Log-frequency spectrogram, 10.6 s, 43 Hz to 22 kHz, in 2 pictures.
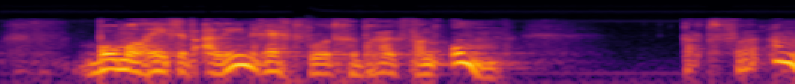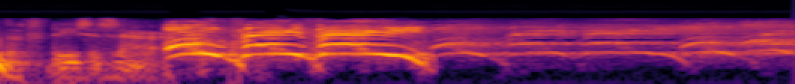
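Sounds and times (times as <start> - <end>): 
speech: 0.6 - 3.4, 4.6 - 8.4
crowd shouting: 6.4 - 10.5.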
